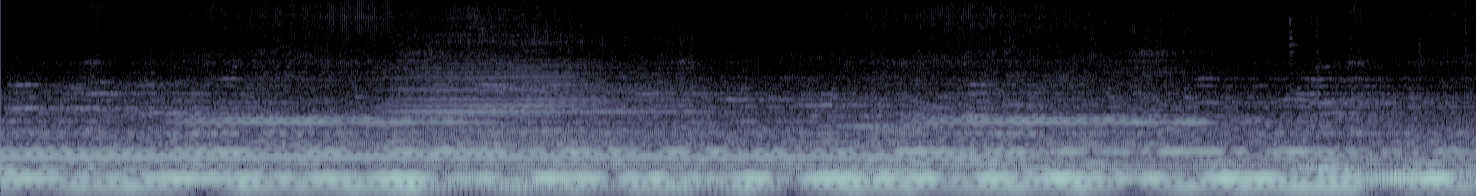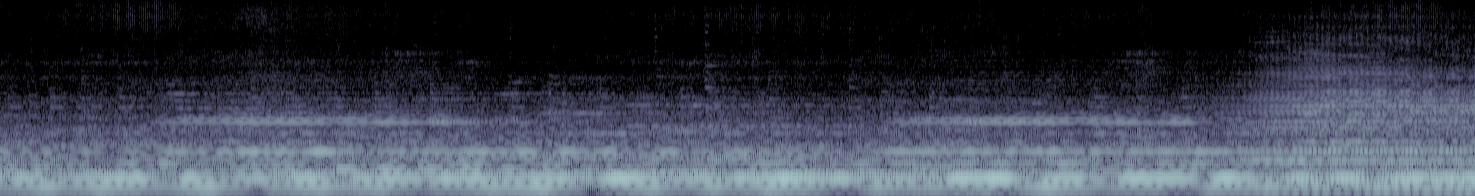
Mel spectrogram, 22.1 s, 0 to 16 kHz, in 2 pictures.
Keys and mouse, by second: 0.0-0.5 typing, 1.7 click, 2.8 click, 3.1-4.2 typing, 5.4-7.3 typing, 5.6 click, 10.2 F12, 15.5 click, 16.6 click, 18.5 click, 19.7 click.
